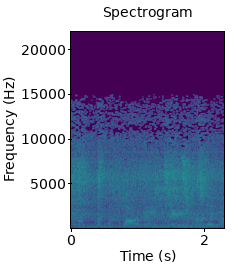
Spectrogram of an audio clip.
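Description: Brief indistinct voices of people in the room over a steady low hum of room noise.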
